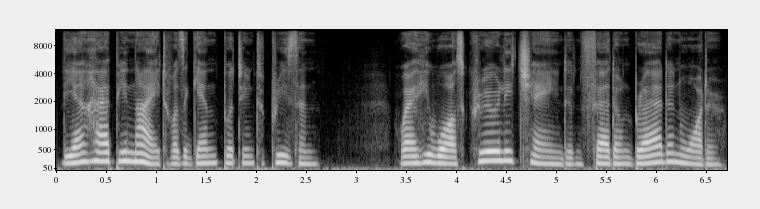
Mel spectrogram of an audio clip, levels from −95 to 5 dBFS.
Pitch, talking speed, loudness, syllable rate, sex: 175 Hz, 170 wpm, -16 LUFS, 4.8 syllables/s, female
